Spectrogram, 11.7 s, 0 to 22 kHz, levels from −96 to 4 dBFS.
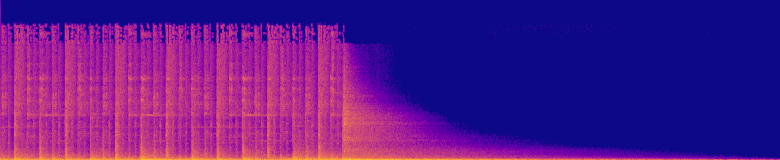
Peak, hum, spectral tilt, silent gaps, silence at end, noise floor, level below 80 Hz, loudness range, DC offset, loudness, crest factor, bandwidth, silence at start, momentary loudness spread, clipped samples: -2 dBFS; none; -6 dB/octave; none; 0.7 s; -48 dBFS; -20 dBFS; 17 LU; under 0.1%; -19 LUFS; 16 dB; 19 kHz; 0 s; 18 LU; under 0.1%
